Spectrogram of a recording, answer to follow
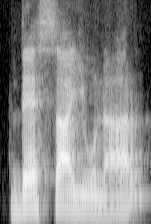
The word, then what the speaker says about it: desayunar: very closely, desayunar, with like a y sound for this Y. I'll say it again, desayunar. Or you can say desayunar. So this can be you or ju. You, ju. Desayunar, desayunar. Both are equally fine.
